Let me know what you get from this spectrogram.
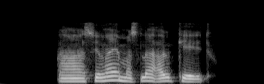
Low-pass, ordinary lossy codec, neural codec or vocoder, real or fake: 7.2 kHz; Opus, 24 kbps; codec, 24 kHz, 0.9 kbps, WavTokenizer, small release; fake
